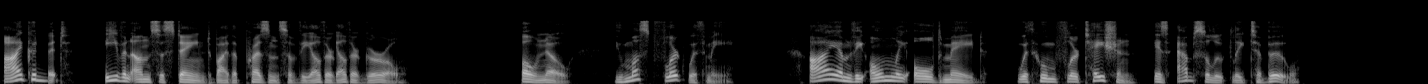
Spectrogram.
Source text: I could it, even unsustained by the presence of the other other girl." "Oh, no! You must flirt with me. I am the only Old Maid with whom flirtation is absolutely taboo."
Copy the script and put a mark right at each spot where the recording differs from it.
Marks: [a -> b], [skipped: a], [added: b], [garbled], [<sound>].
I could it, even unsustained by the presence of the other other girl." "Oh, no! You must flirt with me. I am the only Old Maid with whom flirtation is absolutely taboo."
